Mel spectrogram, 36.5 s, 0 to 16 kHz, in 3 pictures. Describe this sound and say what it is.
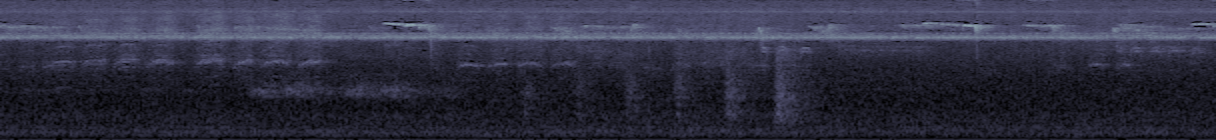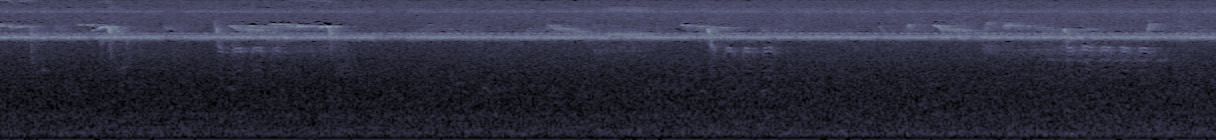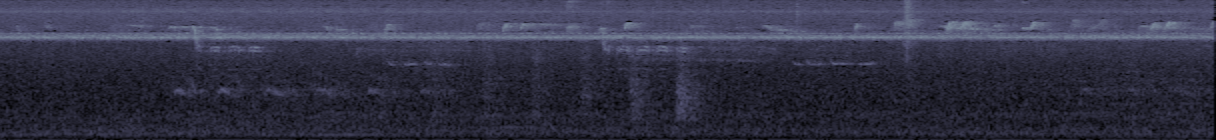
Cicada Insects 8 26 13 7 54 AM
Short field recordings made with my iPhone in August 2013 while visiting family on one of the many small residential islands located in Beaufort, South Carolina (of Forrest Gump, The Prince of Tides, The Big Chill, and The Great Santini fame for any movie buffs out there).
South-Carolina, tropical, insects, low-country, insect, USA, semi-tropical, crickets, frogs, cicadas, night, hot, Beaufort, nature, humid, jungle, field-recording, day, forest, summer, birds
